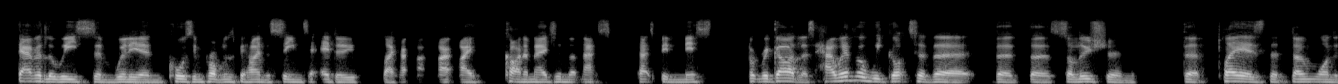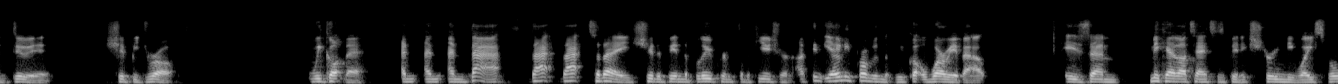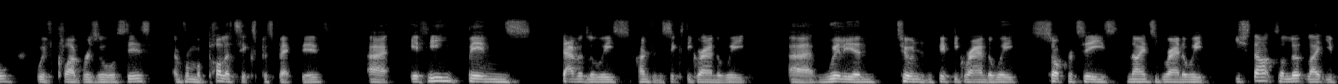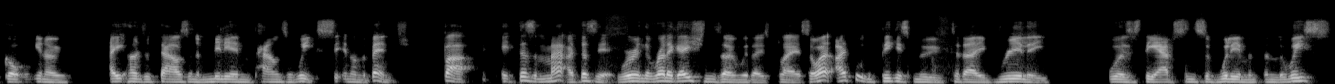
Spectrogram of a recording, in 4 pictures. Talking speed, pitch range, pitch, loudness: 180 wpm, 110-130 Hz, 120 Hz, -22 LUFS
